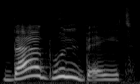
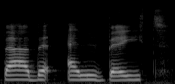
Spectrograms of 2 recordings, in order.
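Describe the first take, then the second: First: The words link with a 'u' before the l. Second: The words are separated with a full 'al'. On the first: The speaker calls it right. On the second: The speaker calls it wrong.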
